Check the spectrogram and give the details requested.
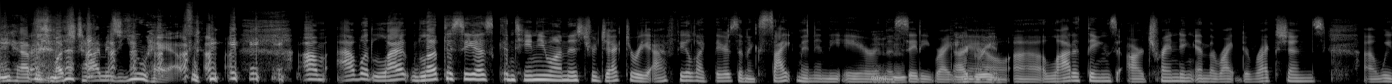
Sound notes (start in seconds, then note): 2.8 laughs; 8.7 mmhmms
